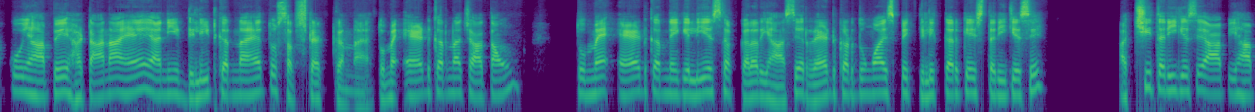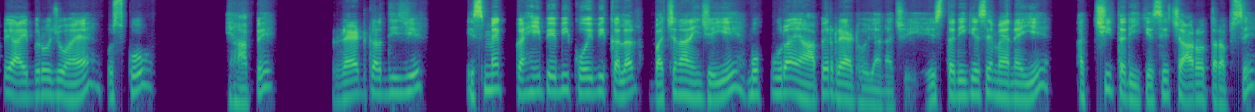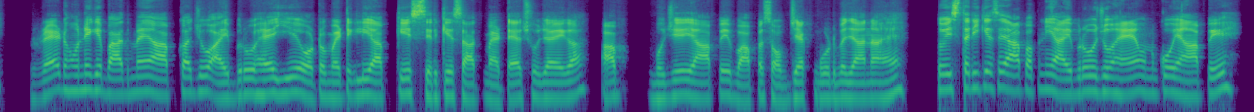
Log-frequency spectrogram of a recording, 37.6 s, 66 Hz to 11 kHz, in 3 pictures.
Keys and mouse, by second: 6.5-11.2 drag, 12.6 middle click, 14.9 click, 15.6 click, 16.0 click, 16.8 click, 16.9 middle click, 18.7 click, 19.2 click, 19.4 click, 19.7 click, 20.4-23.7 drag, 24.0 middle click, 24.6 middle click, 25.1 click, 25.7-26.7 middle drag, 27.4 shift+middle click, 30.5 middle click, 32.1-32.7 drag, 34.1-34.6 middle drag, 37.1-37.6 middle drag.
